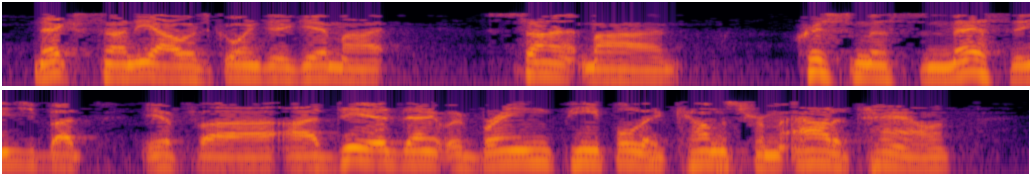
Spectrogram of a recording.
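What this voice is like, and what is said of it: Hoarse voice. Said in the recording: “bear with me a little bit on my hoarse throat this morning”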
